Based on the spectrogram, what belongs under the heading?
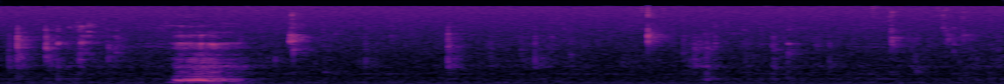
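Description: Soft mouth sounds of chewing dense, very chewy fruit gums: scattered small clicks and smacks, with one louder, brief low sound about a second in.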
